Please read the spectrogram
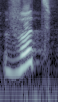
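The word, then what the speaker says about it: Vata: Et beaucoup de personnes prononcent, en Inde, beaucoup de personnes prononcent les noms des doshs comme vot, pit et kop. Ils enlèvent la dernière voyelle.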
